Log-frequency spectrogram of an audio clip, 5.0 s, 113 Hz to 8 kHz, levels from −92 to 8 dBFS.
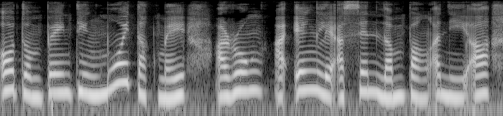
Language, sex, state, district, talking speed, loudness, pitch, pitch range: Mizo, female, Mizoram, Aizawl, 190 wpm, -12 LUFS, 250 Hz, 235-275 Hz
